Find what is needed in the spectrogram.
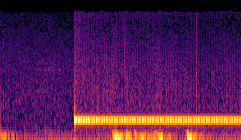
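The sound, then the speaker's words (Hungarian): A telephone dial tone cuts in abruptly after a call line drops during an attempt to redial. The steady, unbroken mid-pitched tone holds loudly, with faint low thumps beneath it. “Úgy látom, hogy megszakadt a vonal.”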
